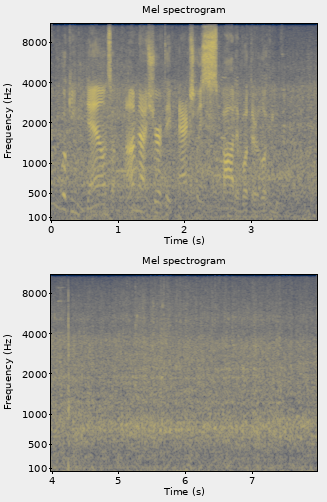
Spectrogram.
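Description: Water sloshes as a boat slides out of it.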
